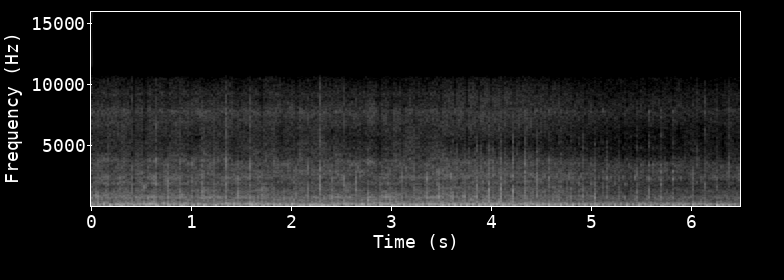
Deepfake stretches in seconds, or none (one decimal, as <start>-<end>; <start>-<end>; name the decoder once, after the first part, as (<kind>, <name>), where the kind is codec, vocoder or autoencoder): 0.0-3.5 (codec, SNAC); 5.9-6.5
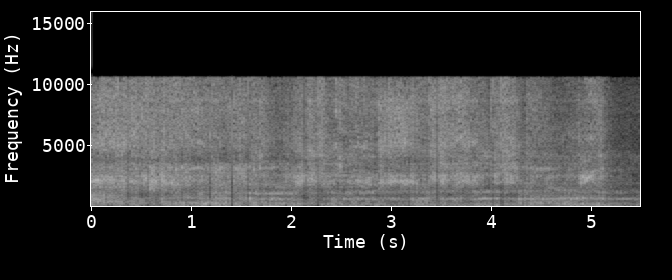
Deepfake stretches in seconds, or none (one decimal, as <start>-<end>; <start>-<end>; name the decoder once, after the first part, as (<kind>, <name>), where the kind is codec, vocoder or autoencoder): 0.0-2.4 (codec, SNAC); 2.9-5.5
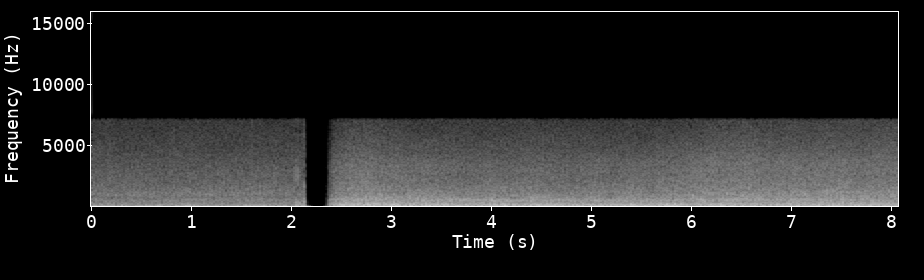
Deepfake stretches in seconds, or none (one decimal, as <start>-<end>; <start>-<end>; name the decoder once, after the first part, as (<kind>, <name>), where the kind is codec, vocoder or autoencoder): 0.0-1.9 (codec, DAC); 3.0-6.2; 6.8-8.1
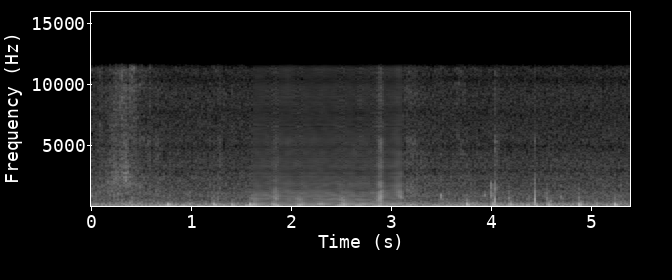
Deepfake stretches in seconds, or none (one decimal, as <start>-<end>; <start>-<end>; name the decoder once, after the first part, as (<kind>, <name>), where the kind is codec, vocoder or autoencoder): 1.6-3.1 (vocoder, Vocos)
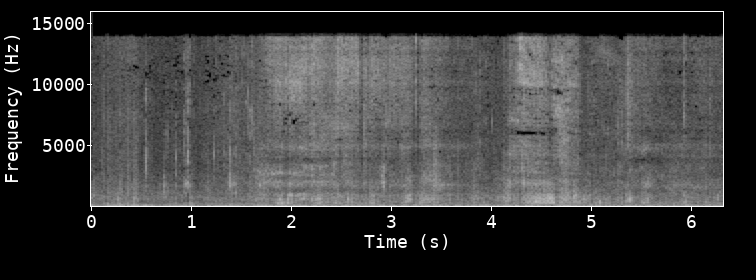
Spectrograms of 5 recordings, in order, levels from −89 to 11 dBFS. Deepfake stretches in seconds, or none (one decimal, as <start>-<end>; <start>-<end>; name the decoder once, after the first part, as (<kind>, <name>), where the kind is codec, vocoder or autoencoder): 1.7-3.8 (codec, SNAC); 5.3-6.3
